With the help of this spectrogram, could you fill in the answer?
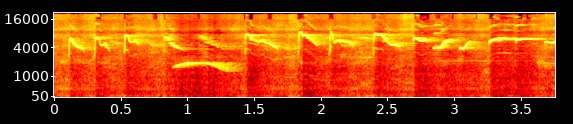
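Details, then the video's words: High sharp white-eye chirps with hooked downward slides and one lower drawn-out whistle, offered to make a white-eye sing quickly with its beak open. "Terapi Pleci Cepat Ngalas Buka Paruh"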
